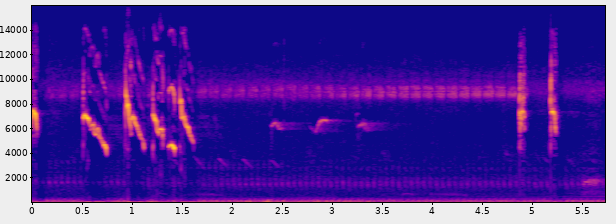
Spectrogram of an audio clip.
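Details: Buxtoni mountain white-eye lure in 'ngalas' style: an opening run of four or five high, falling chirps, then a long pause and two final sharp notes, with a soft hum beneath.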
